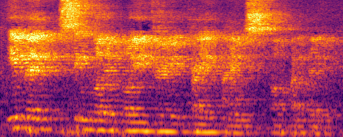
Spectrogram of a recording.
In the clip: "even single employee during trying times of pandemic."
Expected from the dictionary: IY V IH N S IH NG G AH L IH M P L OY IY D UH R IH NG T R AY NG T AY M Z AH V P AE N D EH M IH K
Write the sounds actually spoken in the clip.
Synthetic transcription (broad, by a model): IY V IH N S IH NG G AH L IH P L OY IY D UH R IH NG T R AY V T AY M S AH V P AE N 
